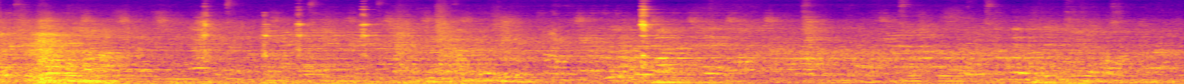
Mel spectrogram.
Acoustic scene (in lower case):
cafe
